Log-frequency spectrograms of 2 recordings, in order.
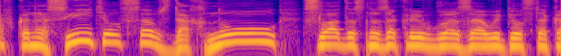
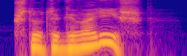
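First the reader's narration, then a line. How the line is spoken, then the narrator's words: Gentle reproach. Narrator (Russian): мягко упрекнула его Вера Петровна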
